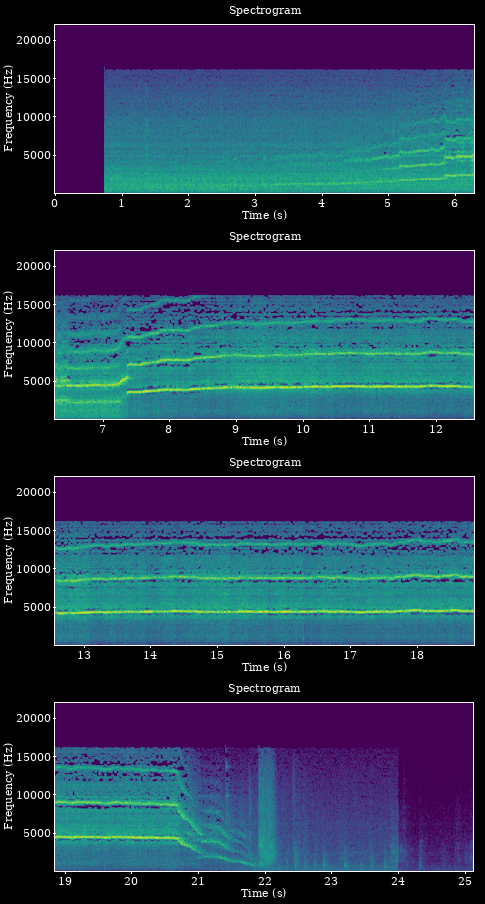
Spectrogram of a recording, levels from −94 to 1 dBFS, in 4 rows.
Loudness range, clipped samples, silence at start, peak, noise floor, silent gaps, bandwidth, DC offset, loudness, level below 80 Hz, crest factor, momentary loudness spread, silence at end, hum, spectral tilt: 17 LU; under 0.1%; 0.75 s; -2 dBFS; -69 dBFS; none; 16.5 kHz; under 0.1%; -11 LUFS; -82 dBFS; 14 dB; 19 LU; 3 s; none; 4 dB/octave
